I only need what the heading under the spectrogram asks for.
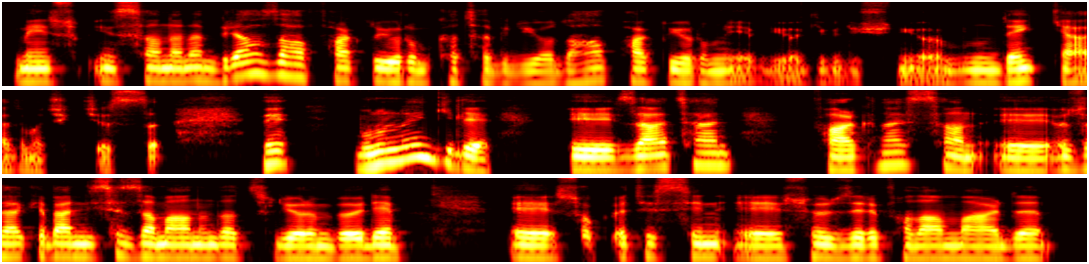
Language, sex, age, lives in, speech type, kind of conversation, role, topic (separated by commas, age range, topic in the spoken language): Turkish, male, 30-34, Poland, conversation, unstructured, none, Senin için ölümden sonra yaşam var mı?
